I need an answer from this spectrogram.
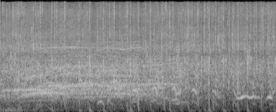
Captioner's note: applause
